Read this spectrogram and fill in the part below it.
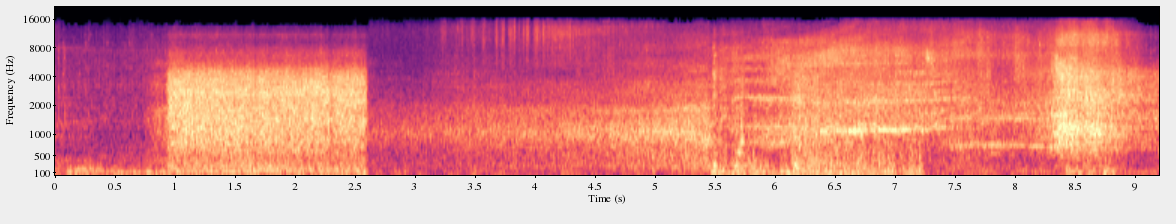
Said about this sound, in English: But which surface most closely replicates the stopping distance on an icy road? To find out, stunt driver Paul will drive at a moderate 40 miles per hour, then hit the brakes when his car reaches each surface. First up, oil.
